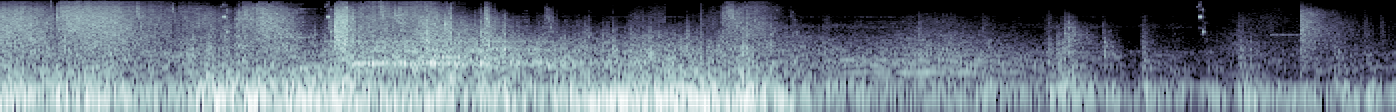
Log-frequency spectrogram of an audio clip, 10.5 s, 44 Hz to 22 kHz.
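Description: A heavy booming explosion as an enemy defense platform is destroyed in the space battle game Battlefleet Gothic Armada 2, a loud rumbling blast that lingers for several seconds before fading into quieter crackles and debris pops.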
